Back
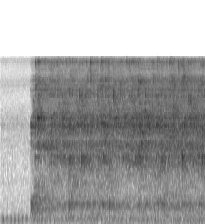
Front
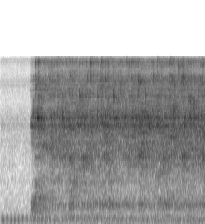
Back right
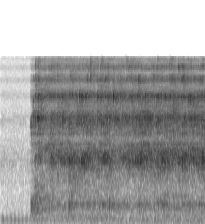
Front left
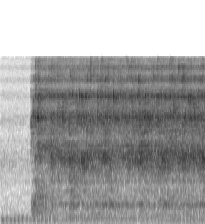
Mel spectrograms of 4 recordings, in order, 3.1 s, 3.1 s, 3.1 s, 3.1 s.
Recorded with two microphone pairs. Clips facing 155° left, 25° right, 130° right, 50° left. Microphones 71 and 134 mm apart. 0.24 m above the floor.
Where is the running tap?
165° right, 1.7 m.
